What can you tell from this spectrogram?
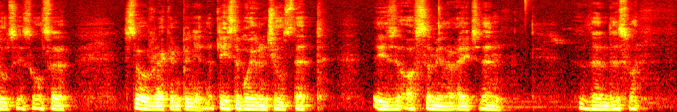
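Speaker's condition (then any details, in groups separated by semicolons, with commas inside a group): No condition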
